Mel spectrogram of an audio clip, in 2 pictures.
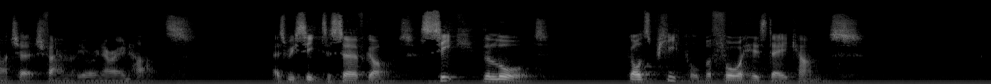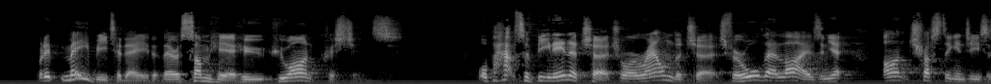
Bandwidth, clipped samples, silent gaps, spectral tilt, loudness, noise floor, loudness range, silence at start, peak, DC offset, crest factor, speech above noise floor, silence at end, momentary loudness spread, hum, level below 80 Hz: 14 kHz; under 0.1%; none; -2.5 dB/octave; -31 LUFS; -60 dBFS; 10 LU; 0 s; -8 dBFS; under 0.1%; 26 dB; 28 dB; 0 s; 17 LU; 50 Hz at -60 dBFS; -60 dBFS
